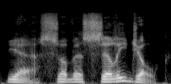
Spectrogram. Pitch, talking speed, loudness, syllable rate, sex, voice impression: 110 Hz, 175 wpm, -16 LUFS, 3.8 syllables/s, male, masculine, adult-like, thick, tensed, powerful, raspy, cool, mature, wild, lively, slightly intense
